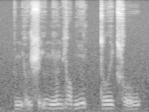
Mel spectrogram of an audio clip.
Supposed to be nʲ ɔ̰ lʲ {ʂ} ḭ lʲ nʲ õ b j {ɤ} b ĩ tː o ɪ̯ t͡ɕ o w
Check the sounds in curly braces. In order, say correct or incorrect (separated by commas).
correct, incorrect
